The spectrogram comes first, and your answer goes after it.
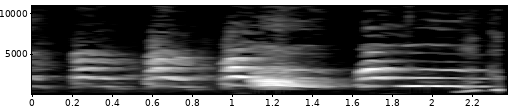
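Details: Six-week-old Parson Russell Terrier and Russell Terrier puppies at Blossom Valley Kennel give a run of high, tonal whimpering whines that rise and fall in short bursts, with one louder, buzzier squeal in the middle.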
